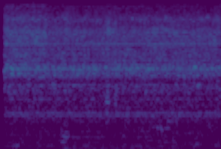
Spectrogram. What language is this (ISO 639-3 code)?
ben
